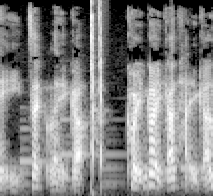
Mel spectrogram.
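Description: A woman talking, with a camera-shutter click sound effect about a second in, followed by a few held musical notes under her voice.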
